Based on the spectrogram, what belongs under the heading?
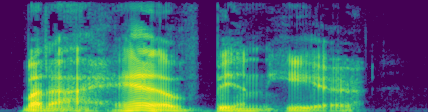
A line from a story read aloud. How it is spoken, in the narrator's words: Stark said gravely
